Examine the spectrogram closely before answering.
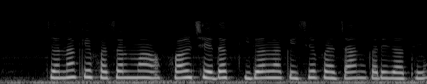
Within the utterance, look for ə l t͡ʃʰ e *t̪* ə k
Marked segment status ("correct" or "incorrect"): incorrect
